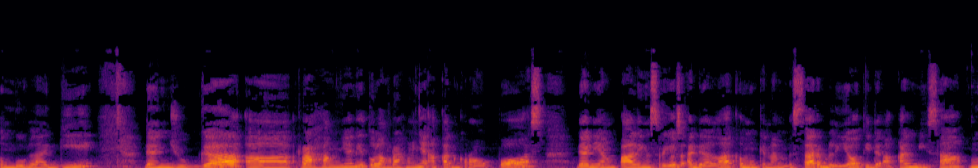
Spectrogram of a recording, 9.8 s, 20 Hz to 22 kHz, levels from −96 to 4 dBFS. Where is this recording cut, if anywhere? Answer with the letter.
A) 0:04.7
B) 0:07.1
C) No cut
C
